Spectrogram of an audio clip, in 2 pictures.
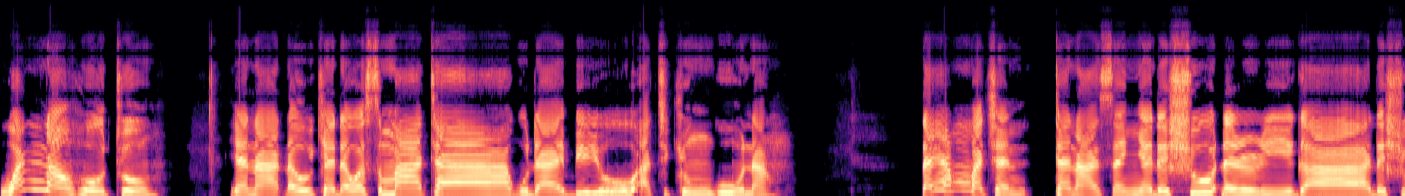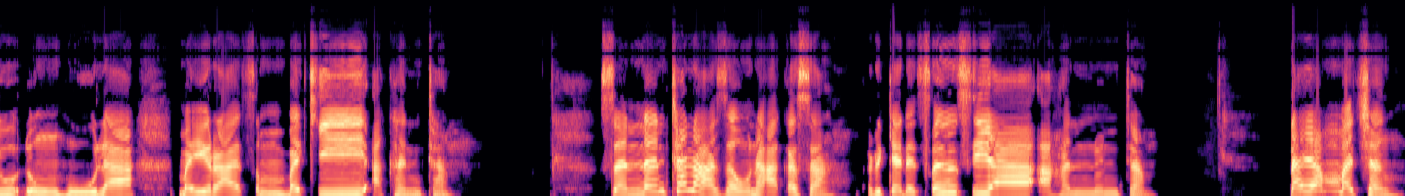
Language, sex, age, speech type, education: Hausa, female, 30-45, spontaneous, secondary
